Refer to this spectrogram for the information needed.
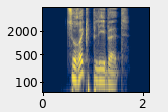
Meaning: second-person plural dependent subjunctive II of zurückbleiben
- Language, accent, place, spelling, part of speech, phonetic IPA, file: German, Germany, Berlin, zurückbliebet, verb, [t͡suˈʁʏkˌbliːbət], De-zurückbliebet.ogg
